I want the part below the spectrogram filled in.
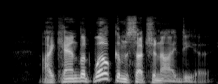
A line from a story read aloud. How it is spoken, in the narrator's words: he exclaimed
